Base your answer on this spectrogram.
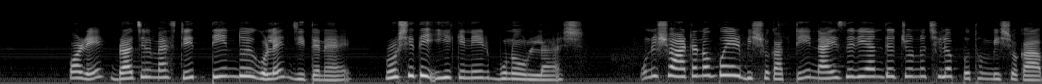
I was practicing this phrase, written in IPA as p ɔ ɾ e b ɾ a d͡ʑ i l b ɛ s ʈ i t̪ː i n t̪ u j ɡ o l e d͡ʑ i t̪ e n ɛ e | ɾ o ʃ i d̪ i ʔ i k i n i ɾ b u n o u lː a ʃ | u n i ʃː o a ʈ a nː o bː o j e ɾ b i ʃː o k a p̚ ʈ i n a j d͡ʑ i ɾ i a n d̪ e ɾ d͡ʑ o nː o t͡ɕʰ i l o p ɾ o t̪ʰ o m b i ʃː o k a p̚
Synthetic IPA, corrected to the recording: p ɔ ɾ e b ɾ a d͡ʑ i l m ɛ s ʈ i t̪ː i n d̪ u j ɡ o l e d͡ʑ i t̪ e n ɛ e | ɾ o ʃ i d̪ i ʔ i k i n i ɾ b u n o u lː a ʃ | u n i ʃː o a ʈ a n o bː o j e ɾ b i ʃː o k a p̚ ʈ i n a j d͡ʑ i ɾ i a n d̪ e ɾ d͡ʑ o nː o t͡ɕʰ i l o p ɾ o t̪ʰ o m b i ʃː o k a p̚

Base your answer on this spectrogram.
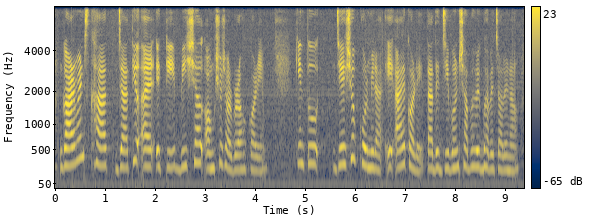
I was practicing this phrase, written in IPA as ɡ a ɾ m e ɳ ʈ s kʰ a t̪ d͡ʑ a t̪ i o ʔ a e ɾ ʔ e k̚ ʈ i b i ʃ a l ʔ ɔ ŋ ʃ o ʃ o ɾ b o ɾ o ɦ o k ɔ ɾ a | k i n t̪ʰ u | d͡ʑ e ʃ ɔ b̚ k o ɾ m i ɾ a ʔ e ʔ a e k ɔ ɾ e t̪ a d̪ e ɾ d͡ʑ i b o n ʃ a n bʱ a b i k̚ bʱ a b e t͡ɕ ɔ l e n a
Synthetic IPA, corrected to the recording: ɡ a ɾ m e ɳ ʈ s kʰ a t̪ d͡ʑ a t̪ i o ʔ a e ɾ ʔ e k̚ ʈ i b i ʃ a l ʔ ɔ ŋ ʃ o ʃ ɔ ɾ b o ɾ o ɦ o k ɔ ɾ e | k i n t̪ u | d͡ʑ e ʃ ɔ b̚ k o ɾ m i ɾ a ʔ e ʔ a e k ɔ ɾ e t̪ a d̪ e ɾ d͡ʑ i b o n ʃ a bʱ a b i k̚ bʱ a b e t͡ɕ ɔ l e n a

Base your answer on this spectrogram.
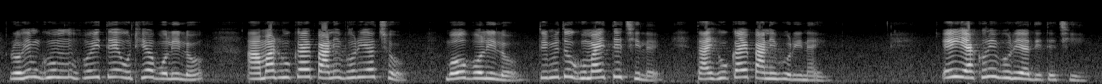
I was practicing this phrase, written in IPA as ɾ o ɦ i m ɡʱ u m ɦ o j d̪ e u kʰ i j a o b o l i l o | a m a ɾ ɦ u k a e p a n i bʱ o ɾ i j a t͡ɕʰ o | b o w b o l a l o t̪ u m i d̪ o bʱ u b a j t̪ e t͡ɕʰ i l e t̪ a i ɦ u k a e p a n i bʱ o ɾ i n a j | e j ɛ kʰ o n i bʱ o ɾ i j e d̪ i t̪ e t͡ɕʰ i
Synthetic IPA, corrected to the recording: ɾ o ɦ i m ɡʱ u m ɦ o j t̪ e u ʈʰ i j a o b o l i l o | a m a ɾ ɦ u k a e p a n i bʱ o ɾ i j a t͡ɕʰ o | b o w b o l i l o t̪ u m i t̪ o ɡʱ u m a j t̪ e t͡ɕʰ i l e t̪ a j ɦ u k a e p a n i bʱ o ɾ i n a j | e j ɛ kʰ o n i bʱ o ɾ i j a d̪ i t̪ e t͡ɕʰ i

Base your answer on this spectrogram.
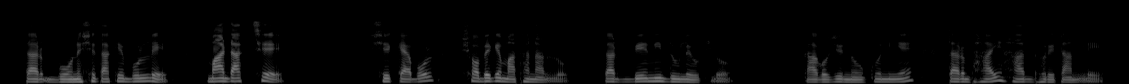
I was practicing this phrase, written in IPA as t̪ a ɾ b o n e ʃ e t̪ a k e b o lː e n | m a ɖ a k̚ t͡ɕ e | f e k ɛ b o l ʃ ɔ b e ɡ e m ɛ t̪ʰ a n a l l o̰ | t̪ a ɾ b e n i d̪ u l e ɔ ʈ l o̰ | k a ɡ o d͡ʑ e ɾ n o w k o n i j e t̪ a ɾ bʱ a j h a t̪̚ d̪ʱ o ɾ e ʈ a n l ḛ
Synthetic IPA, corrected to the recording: t̪ a ɾ b o n e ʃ e t̪ a k e b o lː e | m a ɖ a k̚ t͡ɕʰ e | ʃ e k ɛ b o l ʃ ɔ b e ɡ e m a t̪ʰ a n a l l o̰ | t̪ a ɾ b e n i d̪ u l e u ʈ l o̰ | k a ɡ o d͡ʑ e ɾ n o w k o n i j e t̪ a ɾ bʱ a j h a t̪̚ d̪ʱ o ɾ e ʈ a n l ḛ

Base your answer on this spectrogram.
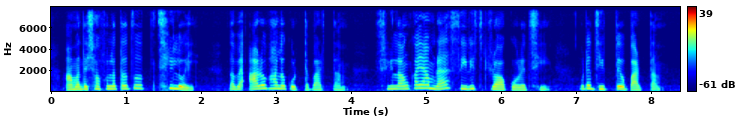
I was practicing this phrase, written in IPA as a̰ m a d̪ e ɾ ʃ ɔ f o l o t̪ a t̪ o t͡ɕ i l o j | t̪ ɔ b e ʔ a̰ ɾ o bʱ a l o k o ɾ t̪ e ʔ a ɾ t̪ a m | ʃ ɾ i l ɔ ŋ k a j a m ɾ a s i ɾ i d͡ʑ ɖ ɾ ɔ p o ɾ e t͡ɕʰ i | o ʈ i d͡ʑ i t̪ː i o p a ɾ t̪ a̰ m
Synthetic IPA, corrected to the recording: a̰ m a d̪ e ɾ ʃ ɔ f o l o t̪ a t̪ o t͡ɕʰ i l o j | t̪ ɔ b e ʔ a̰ ɾ o bʱ a l o k o ɾ t̪ e p a ɾ t̪ a m | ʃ ɾ i l ɔ ŋ k a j a m ɾ a s i ɾ i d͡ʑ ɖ ɾ ɔ k o ɾ e t͡ɕʰ i | o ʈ a d͡ʑ i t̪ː e o p a ɾ t̪ a̰ m

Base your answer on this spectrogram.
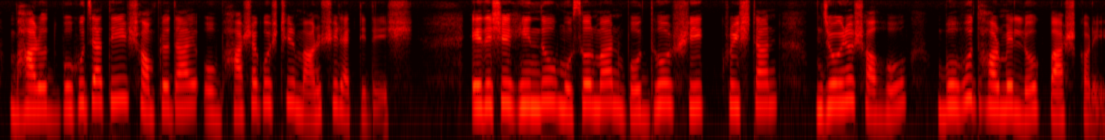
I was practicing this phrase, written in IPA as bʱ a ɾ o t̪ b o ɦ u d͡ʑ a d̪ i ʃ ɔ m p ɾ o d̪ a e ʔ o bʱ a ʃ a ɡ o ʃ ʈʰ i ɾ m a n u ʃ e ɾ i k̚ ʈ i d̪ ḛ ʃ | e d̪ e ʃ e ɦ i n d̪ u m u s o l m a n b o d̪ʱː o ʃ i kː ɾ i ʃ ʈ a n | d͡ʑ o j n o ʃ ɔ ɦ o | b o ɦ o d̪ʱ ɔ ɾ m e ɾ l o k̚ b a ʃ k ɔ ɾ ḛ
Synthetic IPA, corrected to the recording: bʱ a ɾ o t̪ b o ɦ u d͡ʑ a t̪ i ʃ ɔ m p ɾ o d̪ a e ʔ o bʱ a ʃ a ɡ o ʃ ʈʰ i ɾ m a n u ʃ e ɾ ɛ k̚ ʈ i d̪ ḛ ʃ | e d̪ e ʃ e ɦ i n d̪ u m u s o l m a n b o d̪ʱː o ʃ i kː ɾ i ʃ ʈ a n | d͡ʑ o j n o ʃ ɔ ɦ o | b o ɦ u d̪ʱ ɔ ɾ m e ɾ l o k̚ b a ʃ k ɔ ɾ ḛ

